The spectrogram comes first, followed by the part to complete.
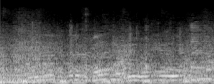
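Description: Band music playing loudly, a wavering melody line over a low pulsing beat, with voices mixed in.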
